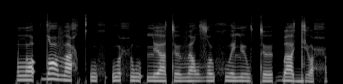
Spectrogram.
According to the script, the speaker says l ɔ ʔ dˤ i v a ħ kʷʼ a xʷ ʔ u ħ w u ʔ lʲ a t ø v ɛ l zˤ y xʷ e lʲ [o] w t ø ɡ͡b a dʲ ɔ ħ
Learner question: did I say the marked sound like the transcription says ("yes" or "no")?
yes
